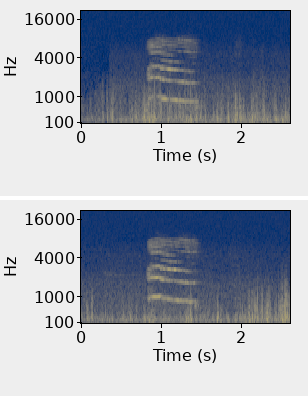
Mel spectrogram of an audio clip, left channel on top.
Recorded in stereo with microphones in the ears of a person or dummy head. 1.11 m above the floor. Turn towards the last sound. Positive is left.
turn(degrees=-20)  # may be behind; listen again after turning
